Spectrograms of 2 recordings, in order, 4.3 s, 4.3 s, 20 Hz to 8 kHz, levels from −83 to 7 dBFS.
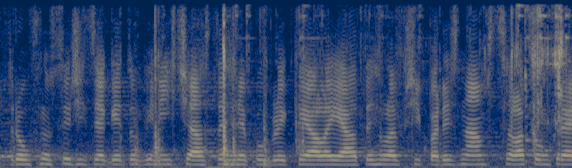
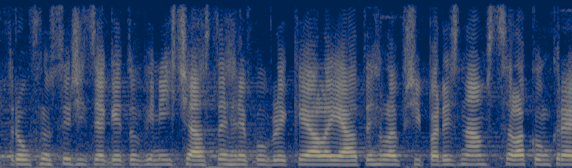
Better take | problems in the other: second | background sound (Keys jangling); 6 dB below the speech

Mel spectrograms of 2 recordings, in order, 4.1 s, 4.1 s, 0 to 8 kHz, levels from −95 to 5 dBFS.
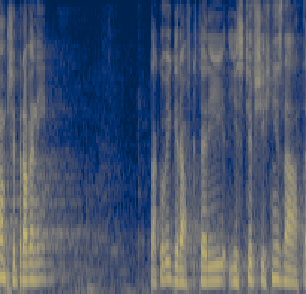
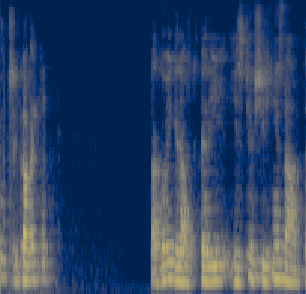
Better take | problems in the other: first | noise reduction (neural mask model DeepFilterNet 3)

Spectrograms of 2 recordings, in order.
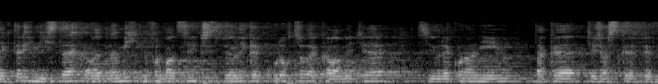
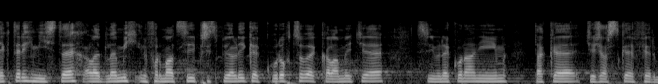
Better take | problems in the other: second | room echo; dies away in 2 s

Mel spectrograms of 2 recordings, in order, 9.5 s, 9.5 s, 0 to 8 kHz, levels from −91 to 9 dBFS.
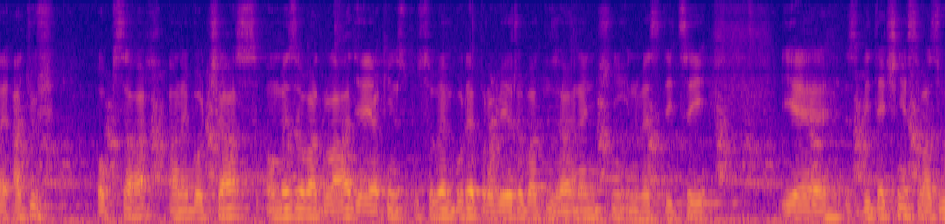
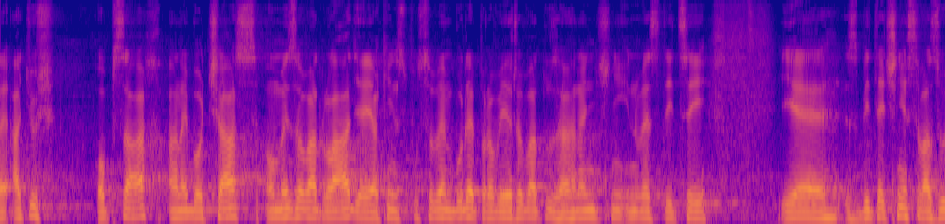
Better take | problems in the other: second | background sound (Bark); 13 dB below the speech // room echo; dies away in 0.3 s

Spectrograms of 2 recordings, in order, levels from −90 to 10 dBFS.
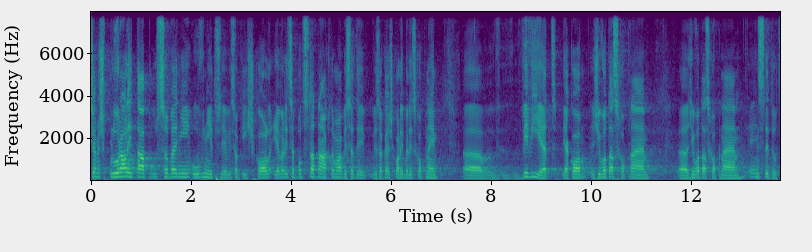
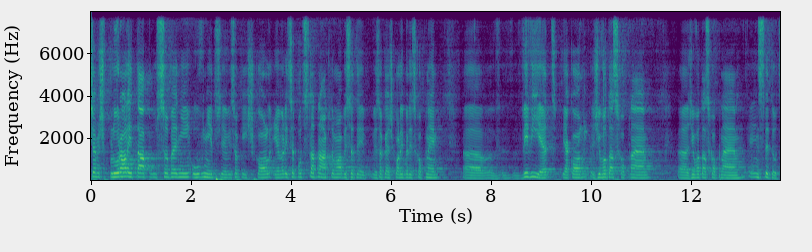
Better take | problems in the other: first | noise reduction (neural separator model SepFormer DNS4)

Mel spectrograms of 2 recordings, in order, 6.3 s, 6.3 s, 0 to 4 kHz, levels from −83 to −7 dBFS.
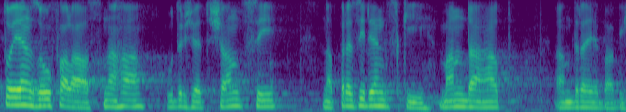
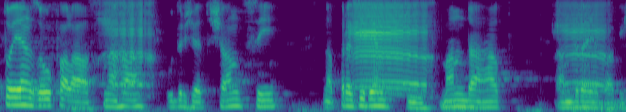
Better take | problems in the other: first | noise reduction (classical method log-MMSE)

